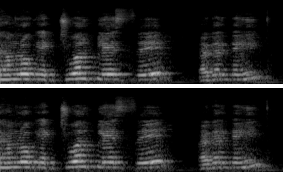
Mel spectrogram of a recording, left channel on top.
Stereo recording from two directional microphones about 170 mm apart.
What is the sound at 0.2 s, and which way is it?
Speech, 35° left (ahead or behind).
